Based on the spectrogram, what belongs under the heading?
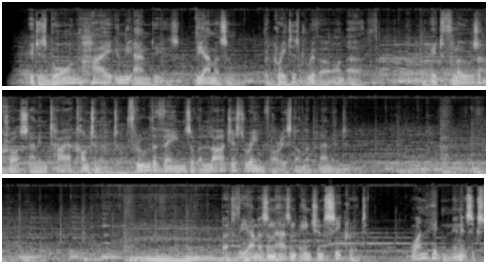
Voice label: British Voice Over Narration

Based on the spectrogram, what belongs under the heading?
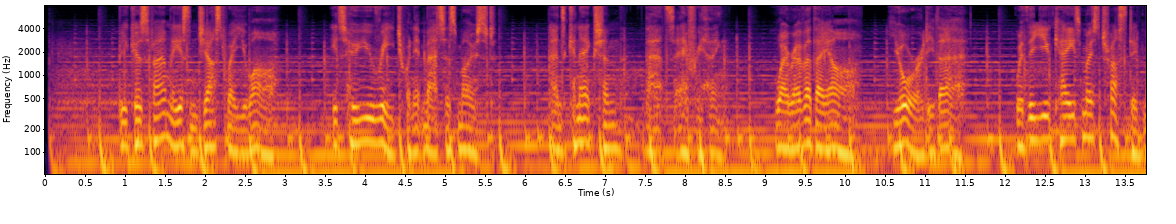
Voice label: Commercial Showreel

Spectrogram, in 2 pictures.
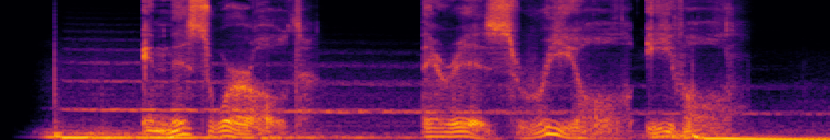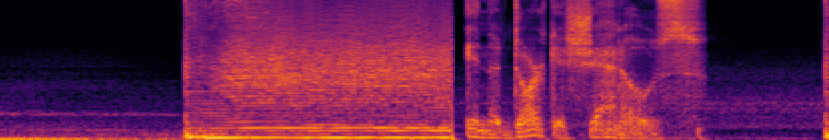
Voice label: horror trailer

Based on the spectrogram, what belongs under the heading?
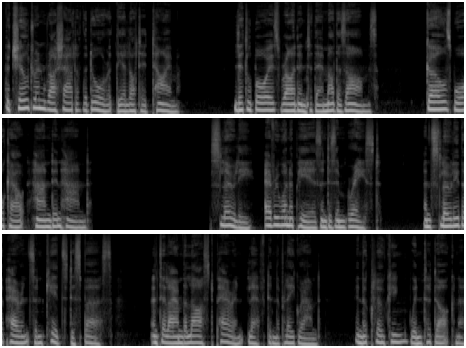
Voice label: Fiction Audiobook

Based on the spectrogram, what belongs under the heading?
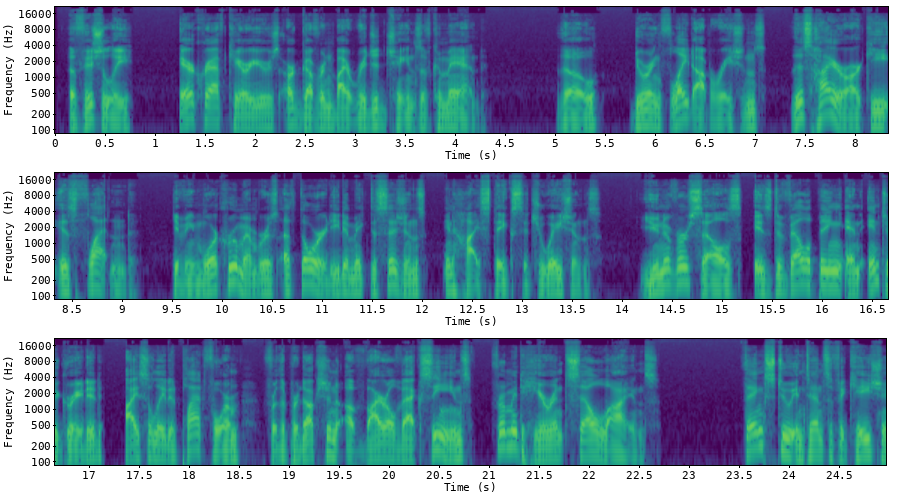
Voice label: eLearning

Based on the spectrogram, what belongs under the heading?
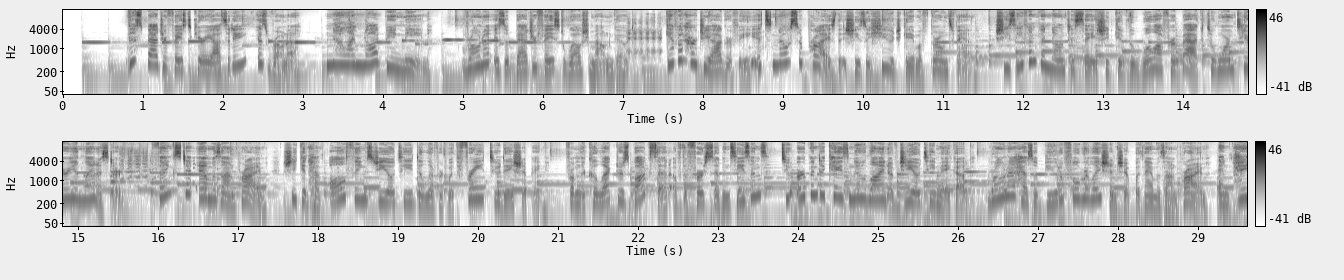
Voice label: explainer

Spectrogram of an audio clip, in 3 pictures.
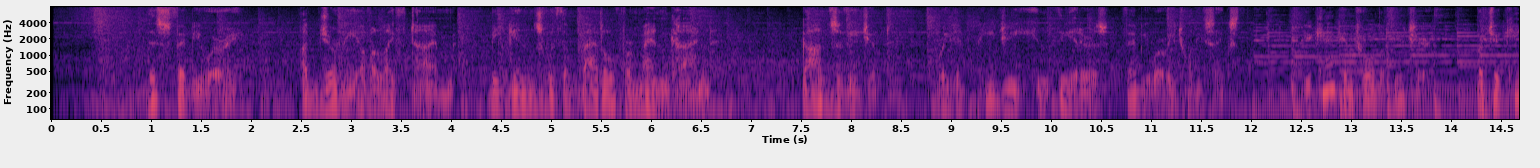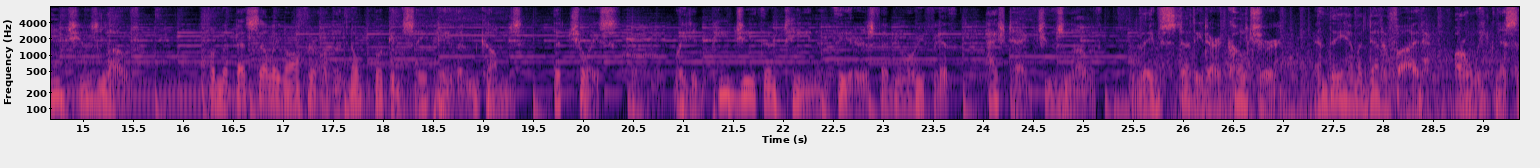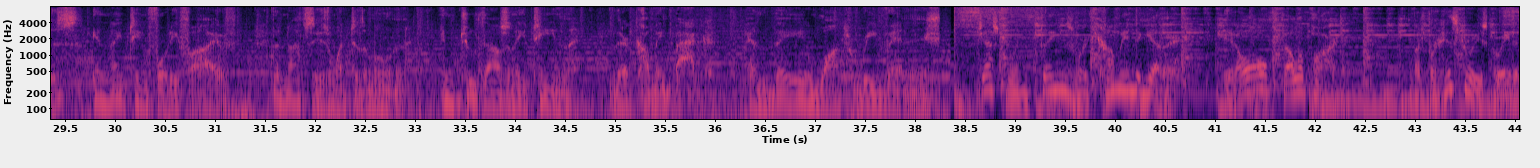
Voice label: Trailers

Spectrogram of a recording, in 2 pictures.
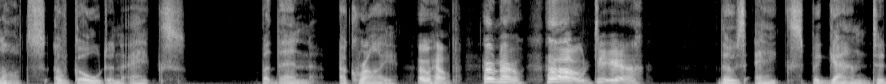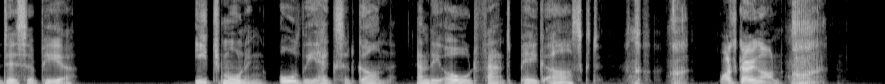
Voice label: childrens audiobook

